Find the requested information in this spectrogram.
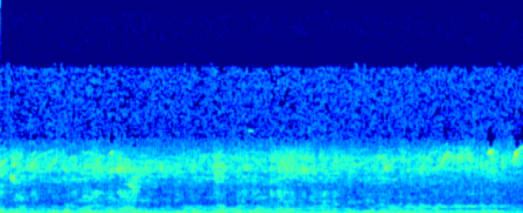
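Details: European carpenter bee (black bumblebee) producing an even, deep buzzing drone with a wavering overtone, steady throughout nearly eight seconds, a soft thump near the middle.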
